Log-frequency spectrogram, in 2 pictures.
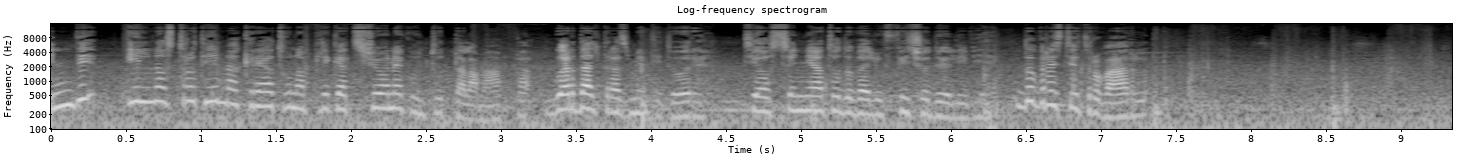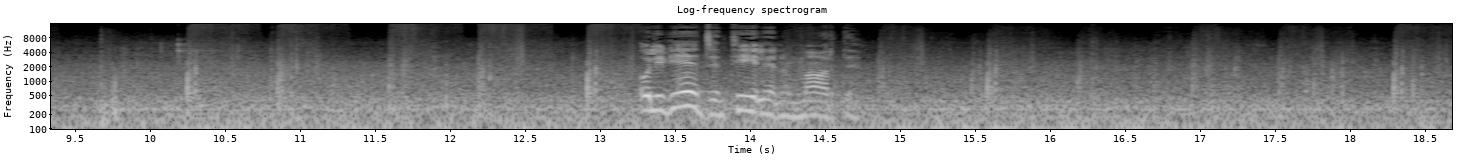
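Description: High heels click on a hard floor as a woman walks.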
